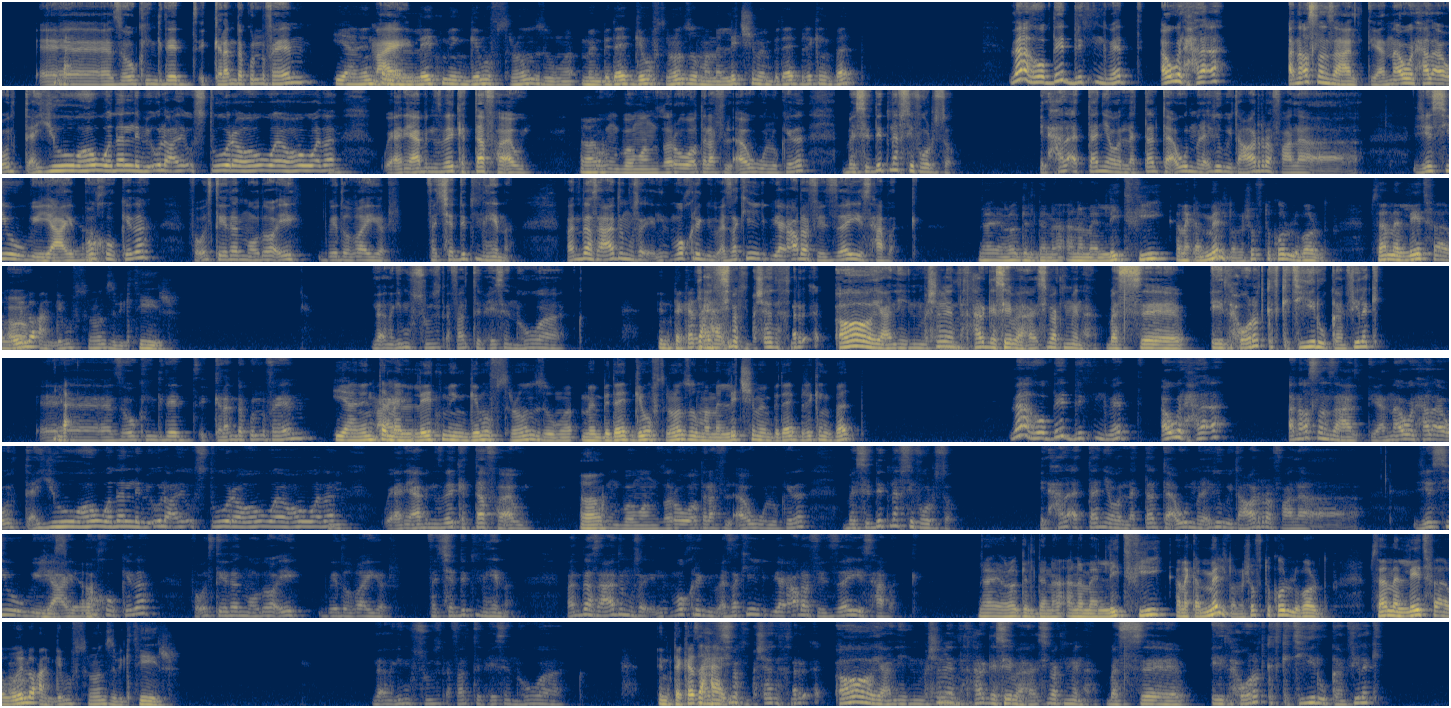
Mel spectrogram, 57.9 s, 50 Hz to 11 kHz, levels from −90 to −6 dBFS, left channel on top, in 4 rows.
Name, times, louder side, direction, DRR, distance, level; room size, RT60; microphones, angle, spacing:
voice 1, 0.4-3.1 3.7-4.1 10.1-11.2 11.6-12.2 12.9-19.7 20.4-24.0 24.8-28.0 28.6-30.4 30.9-32.9 33.2-34.0 34.6-37.9 43.5-43.7 47.1-49.0 50.4-57.2, left 7 dB, 65° left, 0.4 m, -36 dB
voice 2, 3.3-8.5 17.7-17.9 20.2-20.5 29.3-29.9 38.7-42.1 42.6-45.1 50.0-50.7 52.8-53.0, right 3 dB, 35° right, 0.5 m, -33 dB
3.8 x 2.4 x 4.0 m
head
